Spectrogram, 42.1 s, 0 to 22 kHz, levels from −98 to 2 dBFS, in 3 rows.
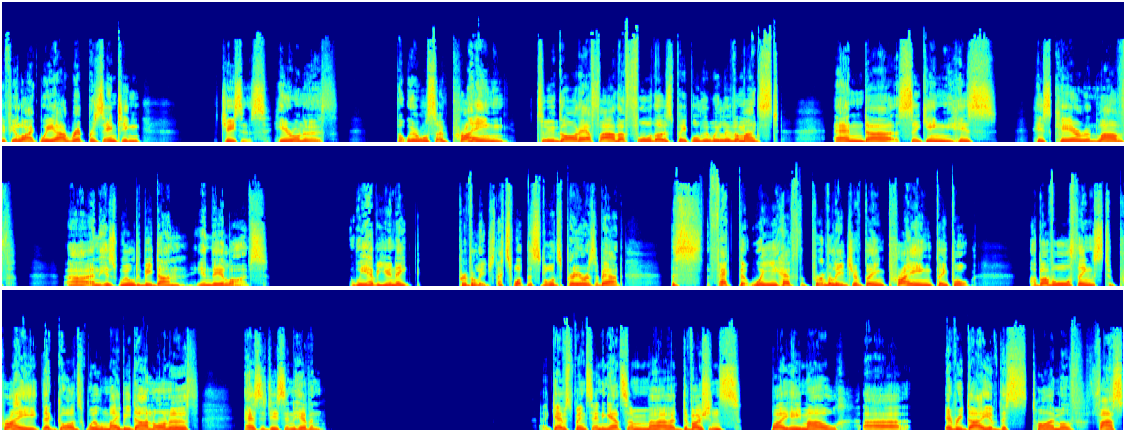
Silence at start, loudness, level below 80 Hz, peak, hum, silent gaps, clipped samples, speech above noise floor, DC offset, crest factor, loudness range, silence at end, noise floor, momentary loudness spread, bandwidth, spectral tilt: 0 s; -19 LUFS; -48 dBFS; -2 dBFS; none; none; under 0.1%; over 71 dB; under 0.1%; 18 dB; 4 LU; 0 s; under -90 dBFS; 9 LU; 17 kHz; -5 dB/octave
